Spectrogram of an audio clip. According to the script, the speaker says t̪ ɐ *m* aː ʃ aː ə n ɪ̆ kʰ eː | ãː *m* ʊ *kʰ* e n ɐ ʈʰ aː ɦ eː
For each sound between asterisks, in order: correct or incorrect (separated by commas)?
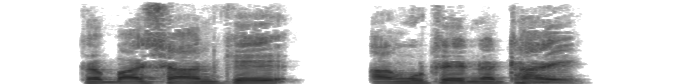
incorrect, incorrect, incorrect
